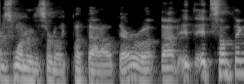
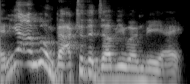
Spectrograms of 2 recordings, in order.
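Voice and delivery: ordinary talk

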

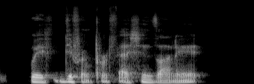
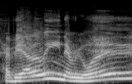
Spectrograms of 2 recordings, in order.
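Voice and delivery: high, loud Halloween cheer; excited greeting; 10 semitones higher, 5 dB louder, faster than usual. Acted. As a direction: sing it out bright and high.

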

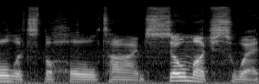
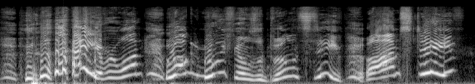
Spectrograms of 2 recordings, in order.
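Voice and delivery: silly clown; 11 dB louder, slower than usual. Acted. Podcast intro in goofy character voices.

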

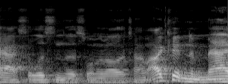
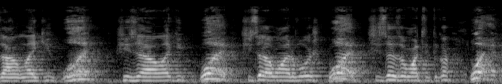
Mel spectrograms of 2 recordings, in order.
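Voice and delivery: mock wife and husband; 5 semitones higher than usual. Host acting out his wife's demands and his shocked replies. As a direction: trade lines with a shocked squeaky What.

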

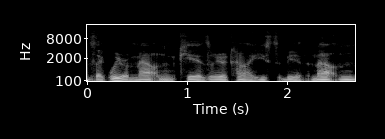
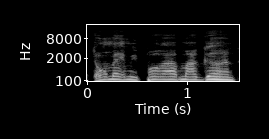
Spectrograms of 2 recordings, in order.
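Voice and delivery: higher-pitched, menacing retold threat; threatening driver; 10 semitones higher than usual. Driver warns the remaining passengers not to flee, threatening. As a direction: imitate an armed driver giving orders.

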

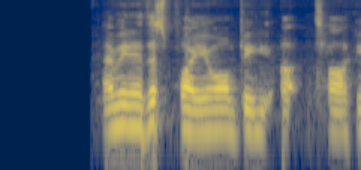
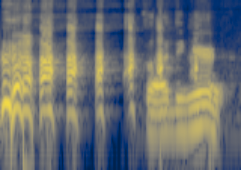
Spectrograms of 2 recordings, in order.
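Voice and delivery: laughing; 11 semitones higher, 6 dB louder, much slower than usual. Real, not acted. Laughing reply.

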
